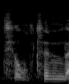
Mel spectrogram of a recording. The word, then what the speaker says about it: Tilton: It's under Daniel Tilton. That's my name, T-I-L-T-O-N. Spell it like that, and you'll say it the same.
